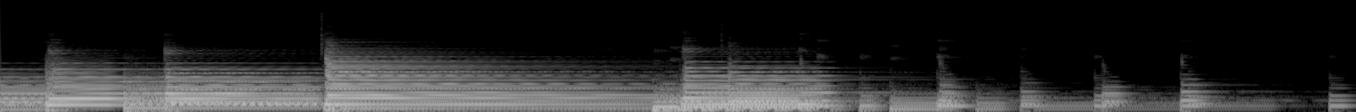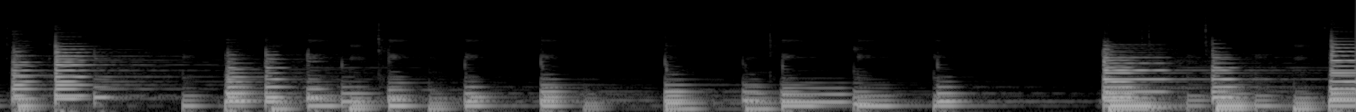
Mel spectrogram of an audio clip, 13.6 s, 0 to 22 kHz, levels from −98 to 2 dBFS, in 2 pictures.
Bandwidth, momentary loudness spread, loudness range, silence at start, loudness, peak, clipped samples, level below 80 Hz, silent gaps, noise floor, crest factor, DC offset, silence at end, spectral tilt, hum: 5.8 kHz; 17 LU; 10 LU; 0 s; -34 LUFS; -16 dBFS; under 0.1%; -48 dBFS; none; -71 dBFS; 18 dB; under 0.1%; 0 s; -10 dB/octave; none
